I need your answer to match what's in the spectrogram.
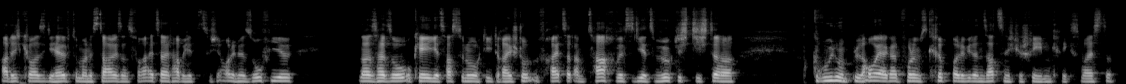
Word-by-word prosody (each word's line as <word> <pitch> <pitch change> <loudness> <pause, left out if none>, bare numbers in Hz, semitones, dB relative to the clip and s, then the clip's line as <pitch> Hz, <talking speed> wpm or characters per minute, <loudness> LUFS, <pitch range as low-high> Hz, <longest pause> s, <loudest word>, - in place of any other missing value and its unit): Hatte 150 -2 +1
ich 145 - -6
quasi 145 -2 0
die 135 -1 -2
Hälfte 145 +2 +2
meines 135 -1 -1
Tages 145 -1 +2
als 135 0 -5
Freizeit, 155 -1 -1
habe 145 -2 -2
ich - - -2
jetzt 135 0 -12
natürlich 130 - -9
auch 160 - -4
nicht 150 - -2
mehr 140 - 0
so 155 +5 -2
viel. 165 -1 0
Und 155 - -7 0.6
dann 150 -1 +5
ist 145 - 0
es - - -4
halt 150 -1 +5
so: 150 +1 +4
„Okay, 155 -1 +4
jetzt 140 0 +2
hast 150 +1 -2
du - - -3
nur 140 -2 +3
die 145 0 -6
3 135 +1 +1
Stunden 155 +3 -3
Freizeit 155 0 -1
am 130 - -5
Tag, 165 +1 +1
willst 150 0 -2
du 140 - -12
die 155 - 0
jetzt 140 0 -1
wirklich 160 +1 -1
dich 145 -3 -2
da 140 -3 +3 0.7
grün 175 0 +2
und 155 -4 +1
blau 165 +2 +2
ärgern 155 -1 +4
vor 155 -1 +2
dem 150 - +1
Skript, 165 +2 -4
weil 150 -2 +4
du - - 0
wieder 145 -1 +1
'n 135 - -4
Satz 150 +1 -1
nicht 135 -1 -6
geschrieben 130 -2 -5
kriegst,“ 130 -1 -14
weißt 135 +1 -4
du? 150 - -6
150 Hz, 315 wpm, -24 LUFS, 140-155 Hz, 0.7 s, dann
